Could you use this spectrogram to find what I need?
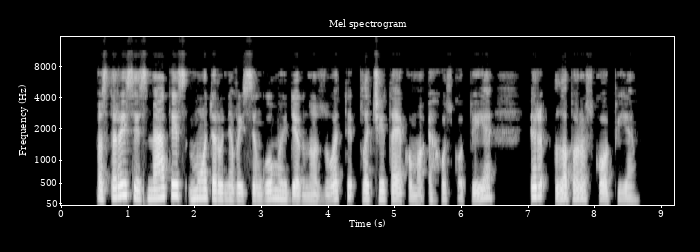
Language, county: Lithuanian, Tauragė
